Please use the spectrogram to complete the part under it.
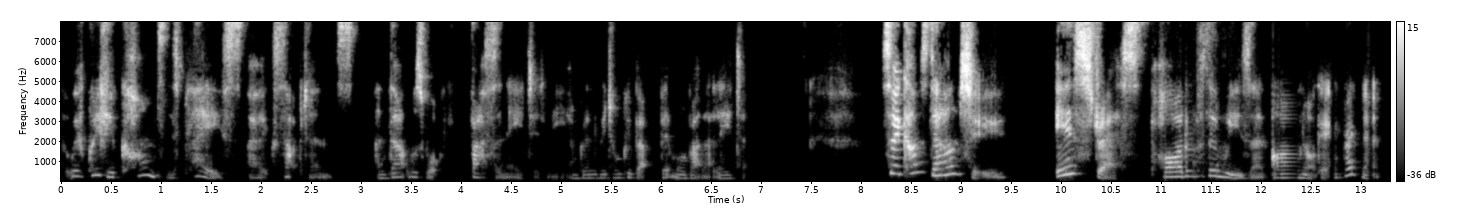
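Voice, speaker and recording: A woman's voice: on the high side, big pitch swings, normal speed, a bit bright, husky. A woman fertility coach giving a casual recorded masterclass, chatty and emphatic, with blunt, candid asides. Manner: chatty and emphatic, frequent "like" fillers.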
